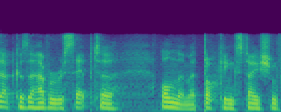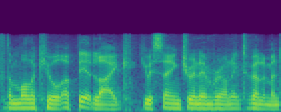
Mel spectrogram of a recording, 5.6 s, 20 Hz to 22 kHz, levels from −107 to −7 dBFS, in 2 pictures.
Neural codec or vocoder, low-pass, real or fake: codec, 16 kHz, 1 kbps, X-Codec, WavLM features, trained on Multilingual LibriSpeech; 7.2 kHz; fake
